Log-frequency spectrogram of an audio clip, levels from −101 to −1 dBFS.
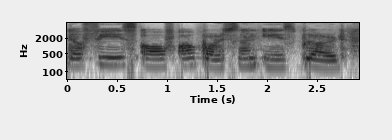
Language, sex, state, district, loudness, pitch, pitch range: English, male, Assam, Kamrup Metropolitan, -12 LUFS, 165 Hz, 155-170 Hz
